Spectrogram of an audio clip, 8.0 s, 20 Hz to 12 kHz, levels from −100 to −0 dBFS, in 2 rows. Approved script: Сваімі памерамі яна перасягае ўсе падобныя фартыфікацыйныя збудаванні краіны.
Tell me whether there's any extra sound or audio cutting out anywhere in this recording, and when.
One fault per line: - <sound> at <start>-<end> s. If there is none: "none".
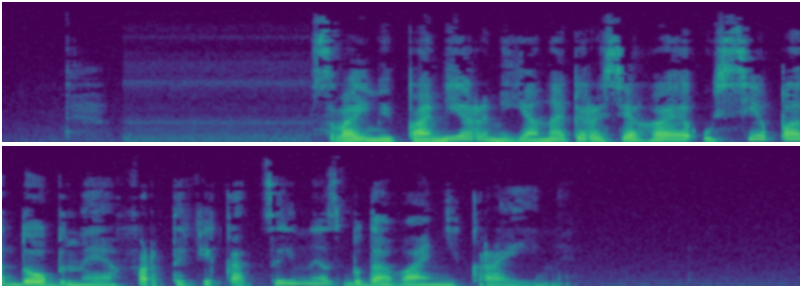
none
